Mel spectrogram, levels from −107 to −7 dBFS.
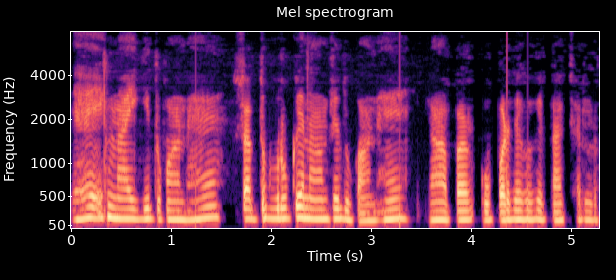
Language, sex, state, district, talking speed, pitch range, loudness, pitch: Hindi, male, Uttar Pradesh, Muzaffarnagar, 225 wpm, 135-155 Hz, -17 LUFS, 145 Hz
